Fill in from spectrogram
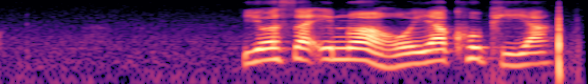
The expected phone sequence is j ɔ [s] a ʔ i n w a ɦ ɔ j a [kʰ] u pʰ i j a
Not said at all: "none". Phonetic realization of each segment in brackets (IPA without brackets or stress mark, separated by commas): s, kʰ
